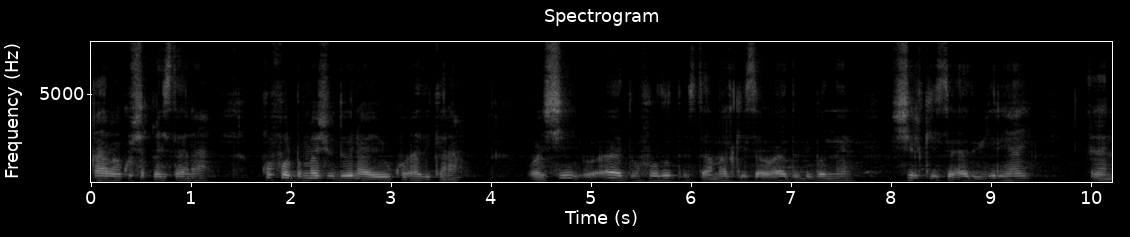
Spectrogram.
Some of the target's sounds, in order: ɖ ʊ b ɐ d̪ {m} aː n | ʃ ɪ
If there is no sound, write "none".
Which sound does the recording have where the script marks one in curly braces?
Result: n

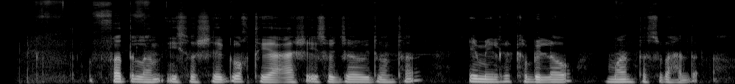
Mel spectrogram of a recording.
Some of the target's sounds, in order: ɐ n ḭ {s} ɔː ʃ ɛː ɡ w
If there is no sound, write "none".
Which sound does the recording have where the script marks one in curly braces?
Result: s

